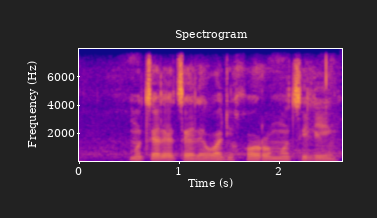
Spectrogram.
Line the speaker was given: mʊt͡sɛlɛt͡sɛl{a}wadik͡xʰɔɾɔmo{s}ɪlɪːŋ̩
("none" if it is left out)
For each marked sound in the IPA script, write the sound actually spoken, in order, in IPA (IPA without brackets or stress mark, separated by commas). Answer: ɛ, t͡s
